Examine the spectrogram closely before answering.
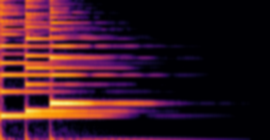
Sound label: D Minor D Guitar Open G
